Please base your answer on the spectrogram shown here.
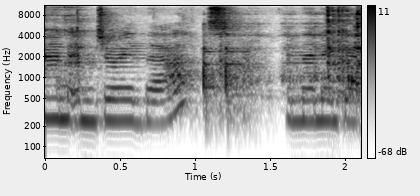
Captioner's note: plate clanging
